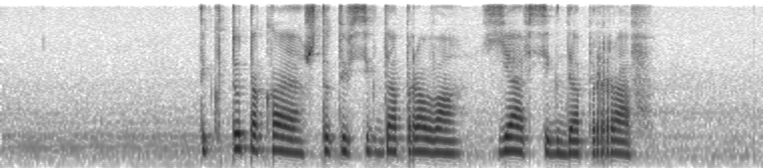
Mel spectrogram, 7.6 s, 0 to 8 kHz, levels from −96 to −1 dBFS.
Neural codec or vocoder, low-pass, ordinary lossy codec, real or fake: none; 7.2 kHz; none; real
